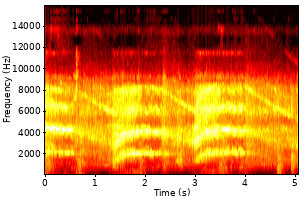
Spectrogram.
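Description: Corded electric drill running in three long bursts against fiber-cement board on metal studs, its motor whine rising and falling with each burst as the trigger is squeezed and eased.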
